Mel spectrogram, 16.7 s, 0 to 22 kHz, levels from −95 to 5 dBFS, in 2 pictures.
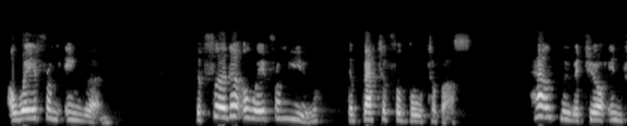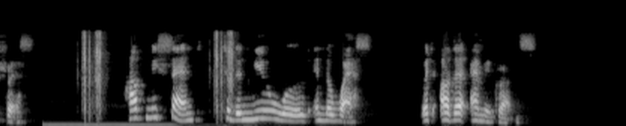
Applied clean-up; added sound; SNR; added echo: classical method log-MMSE.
